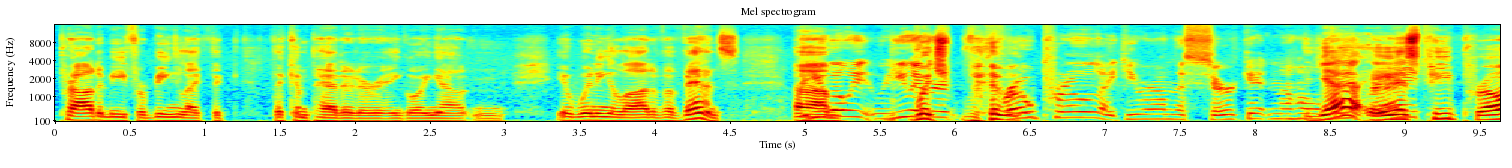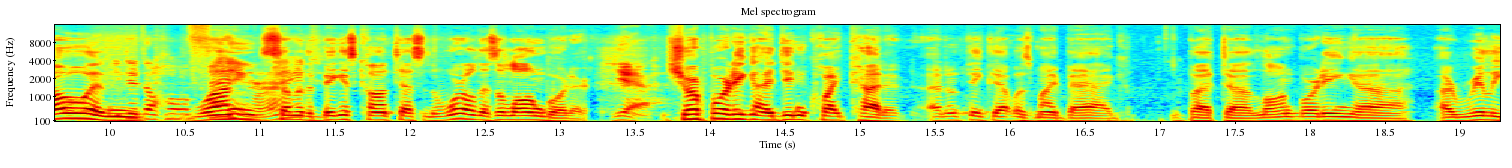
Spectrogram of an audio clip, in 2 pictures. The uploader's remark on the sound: Our first episode recorded in the #YEWbus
